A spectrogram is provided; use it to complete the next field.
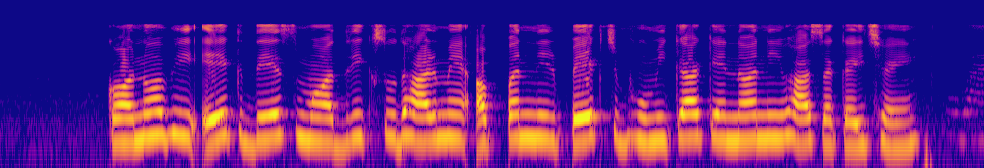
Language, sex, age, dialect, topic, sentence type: Magahi, female, 41-45, Western, banking, statement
